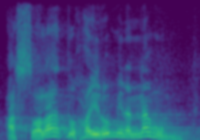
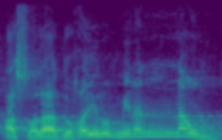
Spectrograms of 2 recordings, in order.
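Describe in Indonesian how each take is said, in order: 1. Vokal terakhir dipanjangkan sangat panjang. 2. Vokal terakhir dipotong sangat pendek. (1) "seperti orang azan subuh ya" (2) "Cuma tidak boleh juga"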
